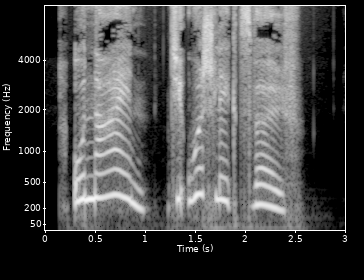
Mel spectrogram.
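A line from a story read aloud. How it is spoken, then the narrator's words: Calling out. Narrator (German): rief Aschenputtel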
